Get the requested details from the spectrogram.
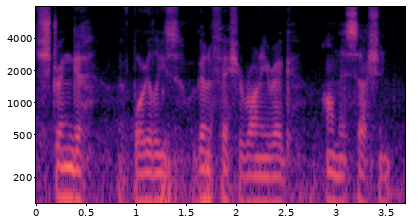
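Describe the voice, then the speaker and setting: Quietly and with ordinary pitch variation, a man speaks at a fairly low pitch while room echo is audible. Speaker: carp fishing vlogger. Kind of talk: casual vlog narration. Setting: outdoors at lake. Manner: quiet, lowered voice.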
